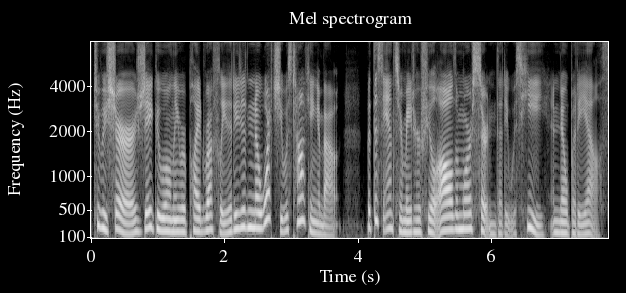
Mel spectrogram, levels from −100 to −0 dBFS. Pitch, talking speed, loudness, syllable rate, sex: 190 Hz, 255 wpm, -18 LUFS, 6.1 syllables/s, female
